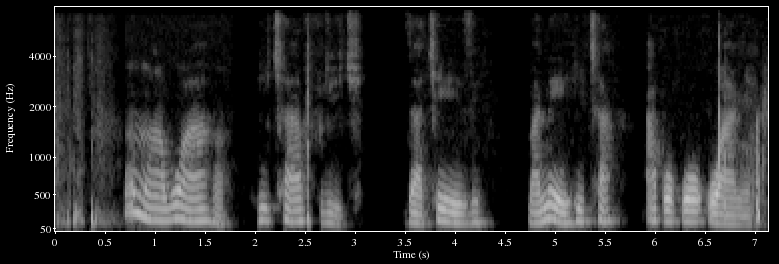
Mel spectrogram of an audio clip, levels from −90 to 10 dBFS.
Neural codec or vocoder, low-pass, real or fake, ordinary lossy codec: none; 7.2 kHz; real; none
